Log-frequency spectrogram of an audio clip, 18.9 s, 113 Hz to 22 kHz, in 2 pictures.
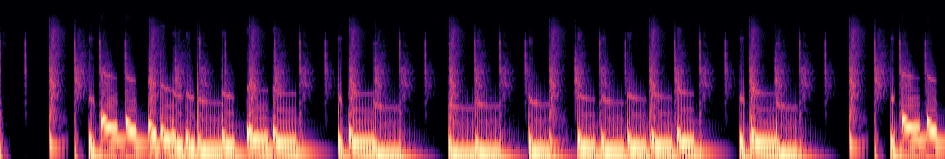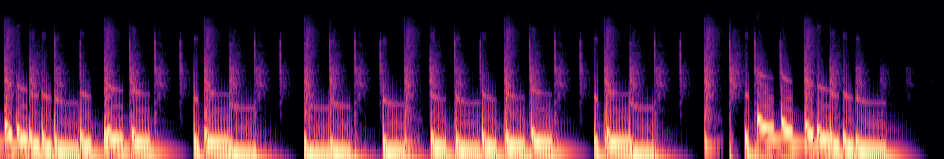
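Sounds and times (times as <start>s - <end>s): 
drums: 0.0s - 18.8s
bass: 0.9s - 18.8s.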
